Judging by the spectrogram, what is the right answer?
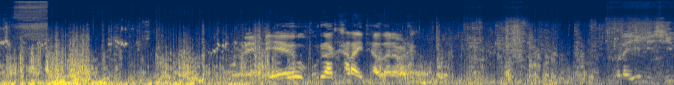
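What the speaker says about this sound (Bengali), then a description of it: "আজকে নদীতে এত পরিমাণে বাতাস আমারই দাঁড়ায় থাকতে অনেক কষ্ট হয়ে যেতেছে" Strong wind roars steadily over a river beside a small fishing boat hauling nets in rough, wavy water, with a voice talking over the continuous gusty rumble.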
